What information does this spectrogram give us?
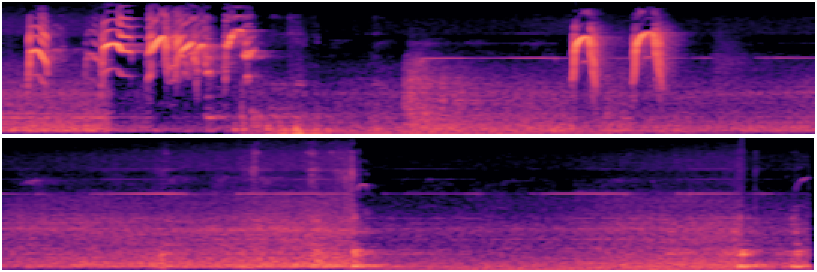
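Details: Brown-eared bulbuls competing for food, including one with an injured left foot. A burst of loud piercing squeals at the start, two arched calls around four seconds, then a steady thin tone and background rumble.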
